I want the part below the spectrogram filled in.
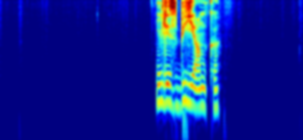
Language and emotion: Russian, angry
